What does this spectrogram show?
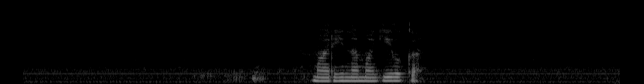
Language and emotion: Russian, neutral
